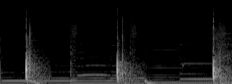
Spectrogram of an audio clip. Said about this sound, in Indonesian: High heelsnya terdengar berdarap keluar dari sebuah bangunan.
